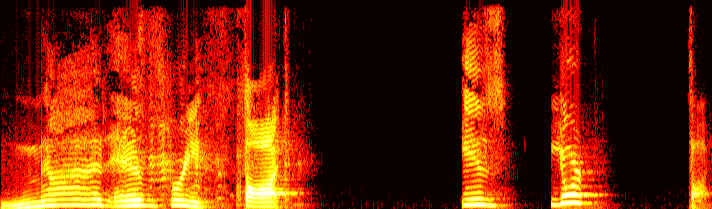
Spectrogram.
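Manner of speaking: very slow, deliberate, halting, with a drawn-out "not". Speaker repeats a point to the audience, said slowly. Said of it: "I'll say that again slowly".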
